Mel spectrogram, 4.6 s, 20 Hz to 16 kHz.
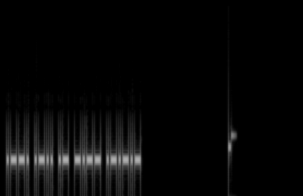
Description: Morse code, heard as a keyed tone, about 40 wpm, 700 Hz. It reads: PLAY.
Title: Sentences from Top 900 Words 40wpm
